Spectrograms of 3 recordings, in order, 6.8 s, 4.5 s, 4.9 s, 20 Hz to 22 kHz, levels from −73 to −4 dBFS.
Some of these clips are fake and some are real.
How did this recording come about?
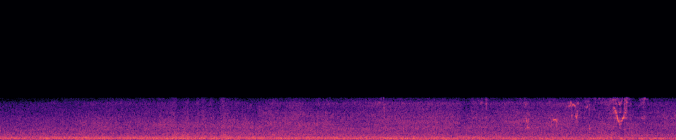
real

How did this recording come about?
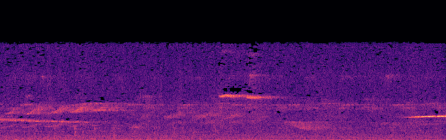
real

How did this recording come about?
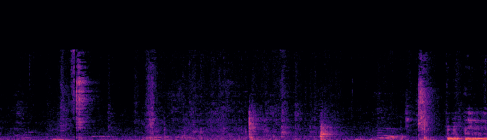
real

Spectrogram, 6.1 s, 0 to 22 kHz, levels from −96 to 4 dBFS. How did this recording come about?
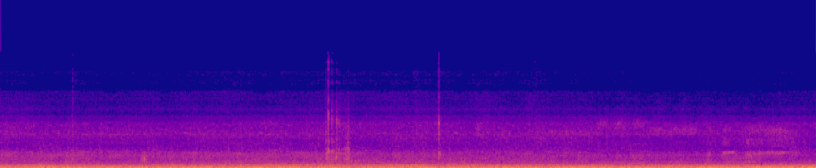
fake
